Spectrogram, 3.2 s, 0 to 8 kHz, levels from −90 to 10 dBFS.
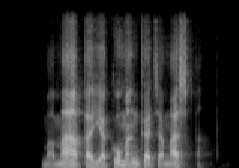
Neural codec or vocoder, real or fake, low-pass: codec, 16 kHz, 0.7 kbps, FocalCodec; fake; 7.2 kHz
